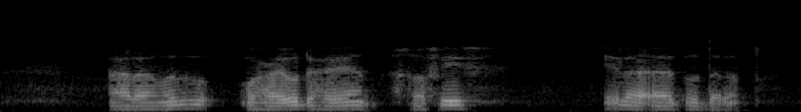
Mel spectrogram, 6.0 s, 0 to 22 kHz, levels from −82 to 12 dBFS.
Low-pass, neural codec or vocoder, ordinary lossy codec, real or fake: 19.8 kHz; none; AAC, 16 kbps; real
